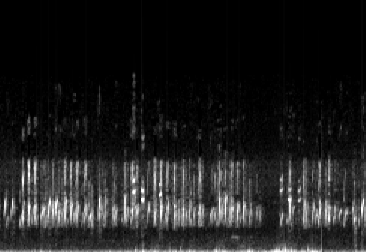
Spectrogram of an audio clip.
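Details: Goldfinch song for tutoring songbirds: sprightly high twitters and jingling trills in quick runs, with a short gap past the third second and some low rumbling noise beneath.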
